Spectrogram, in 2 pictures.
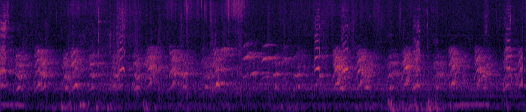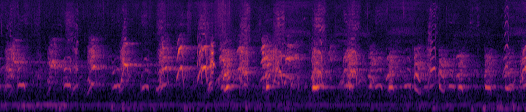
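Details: A pack of Segugio Italiano hounds in hot pursuit of a hare in the Vignone, Italy: a continuous, dense chorus of overlapping yelping bays from several dogs, with a low hum underneath.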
